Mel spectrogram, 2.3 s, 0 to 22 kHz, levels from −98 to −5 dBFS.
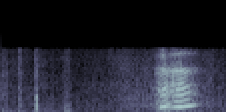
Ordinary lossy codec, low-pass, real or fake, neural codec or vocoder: AAC, 16 kbps; 3.6 kHz; fake; codec, 16 kHz in and 24 kHz out, 0.8 kbps, FocalCodec, streaming, 65536 codes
